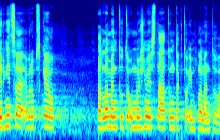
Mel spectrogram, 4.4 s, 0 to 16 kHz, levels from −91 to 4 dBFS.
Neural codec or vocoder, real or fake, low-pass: none; real; 14.4 kHz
